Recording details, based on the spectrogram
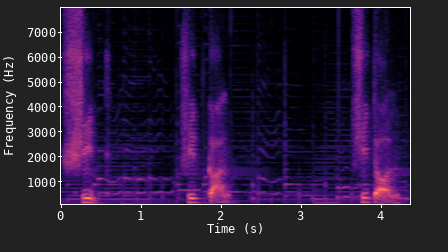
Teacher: এবার তালব্য স, এটা তালু থেকে উচ্চারিত হবে। তাহলে জিভটাকে তালুতে নিয়ে যেতে হবে। তালু বলতে আমরা বুঝি যে যেটা দাঁতের মাড়ি আছে উপরের দিকে, তার ওপরে বা মাড়ির ওই জায়গাটি তার আরেকটু উপরে, সেটাকে আমরা তালু অংশ বলে থাকি।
